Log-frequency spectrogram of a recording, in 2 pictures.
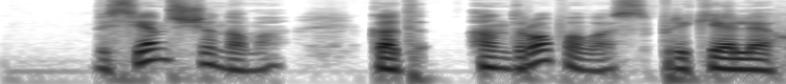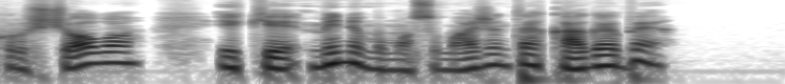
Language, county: Lithuanian, Tauragė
